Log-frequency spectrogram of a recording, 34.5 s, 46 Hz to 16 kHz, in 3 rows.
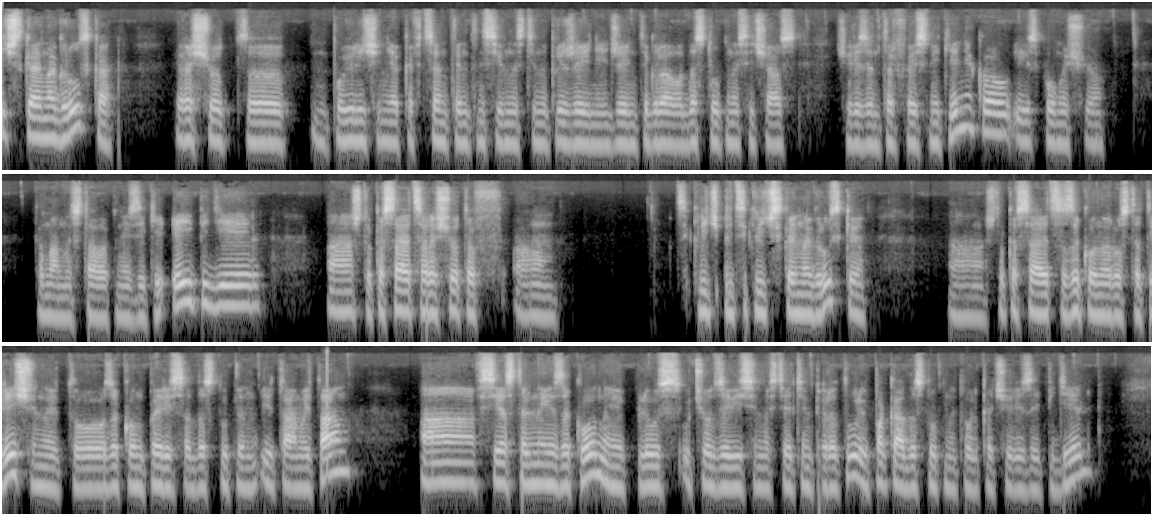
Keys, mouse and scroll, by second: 5.2 click, 6.2 click, 9.7 click, 25.2 click, 25.7 click, 26.7 click.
